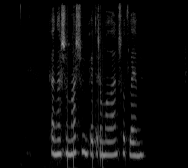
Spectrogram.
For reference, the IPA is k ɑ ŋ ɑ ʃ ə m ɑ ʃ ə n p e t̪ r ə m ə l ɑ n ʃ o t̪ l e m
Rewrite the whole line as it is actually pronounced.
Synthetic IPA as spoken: k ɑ ŋ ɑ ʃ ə m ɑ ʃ ə m p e t̪ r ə m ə l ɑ n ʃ o t̪ l e m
